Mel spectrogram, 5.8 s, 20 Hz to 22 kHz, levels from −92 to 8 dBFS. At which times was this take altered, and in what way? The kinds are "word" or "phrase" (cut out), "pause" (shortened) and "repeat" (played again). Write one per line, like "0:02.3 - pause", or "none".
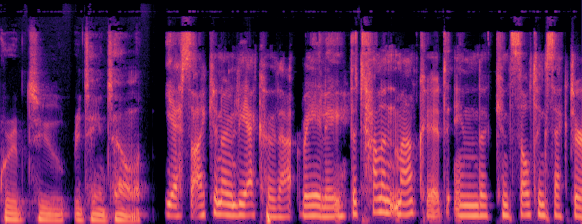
none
